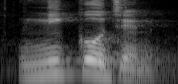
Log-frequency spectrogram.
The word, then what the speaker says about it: pnicogen: Group 15টাকে আমরা বলি হচ্ছে নিকোজেন, PNICOGEN। এখানে পিটা সাইলেন্ট থাকে।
